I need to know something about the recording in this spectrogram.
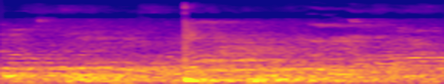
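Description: A volleyball smacks once, sharply, about a second in, over the steady chatter of players in a large, echoing sports hall.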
